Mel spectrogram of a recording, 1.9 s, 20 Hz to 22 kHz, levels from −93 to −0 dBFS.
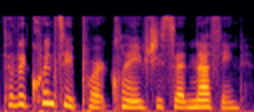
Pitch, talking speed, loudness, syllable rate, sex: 240 Hz, 250 wpm, -19 LUFS, 5.5 syllables/s, female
